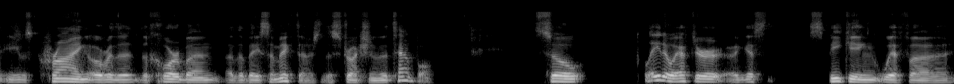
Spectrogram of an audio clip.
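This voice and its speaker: A man's voice: fairly low pitch, a little mellow. A man teaching an informal Torah class, talking conversationally with many restarts and fillers and mixing in Hebrew terms. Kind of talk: casual online Torah class.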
